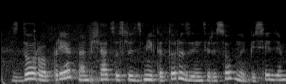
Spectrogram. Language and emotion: Russian, positive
